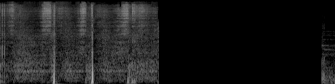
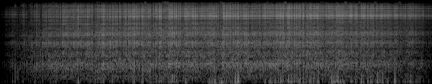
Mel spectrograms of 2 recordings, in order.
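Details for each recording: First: ARCPEX MIG200 MIG welder listening test: harsh, hissy arc with loud sharp cracks like frying bacon too hard, meaning voltage too high for wire speed; fix is to turn voltage down. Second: ARCPEX MIG200 MIG welder with voltage and wire speed correctly matched: a smooth, steady frying crackle, even and bright with no pops or stutter, the sweet-spot sound of a correctly set arc.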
